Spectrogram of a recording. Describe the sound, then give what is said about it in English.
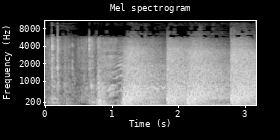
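Three loud gunshots go off about a second apart, each a sharp crack followed by a long, rough decay, after a brief rustle of faint sounds at the start; the shots are fired at the Lone Ranger and go too high. “You were trying to kill me, so you shot too high.”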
